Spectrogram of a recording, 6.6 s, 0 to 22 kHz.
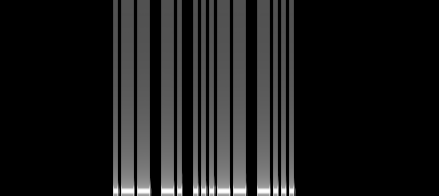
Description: Morse code, heard as a keyed tone, about 24 wpm, 700 Hz. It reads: WN3B
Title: Speed-Racing - Four Letter-Number Combinations - 20wpm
